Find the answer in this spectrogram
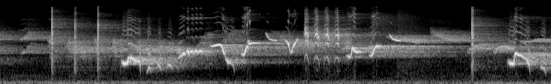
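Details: White-rumped shama singing competitively in many voices: rich fluty whistles sliding up and down, looping slurred phrases and high squeaky notes, broken by occasional sharp clicks.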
